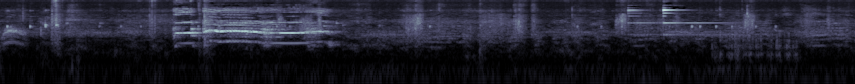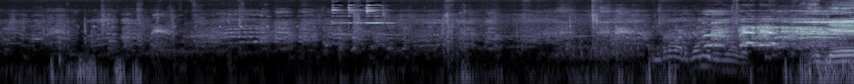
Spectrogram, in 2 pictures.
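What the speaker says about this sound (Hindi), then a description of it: "ये मुर्गी खाना है इनका, यहाँ देसी मुर्गियाँ वगैरह रखी हुई हैं" Desi chickens cluck steadily in a poultry house while a rooster crows loudly and close several times, with busy farmyard background noise throughout.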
